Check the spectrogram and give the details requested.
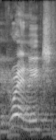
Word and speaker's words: Greenwich: que dicen vamos a agarrar el meridiano de grenwich se pronuncia así aunque yo la mayoría del tiempo voy a decir greenwich porque me da muchas ya que circulan y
